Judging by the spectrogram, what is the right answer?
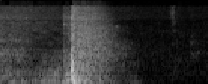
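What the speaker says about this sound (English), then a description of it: "Let me just put this in my drawers." A single short thud of a bedroom drawer being pushed shut, close and fairly loud, with a little rustle before it and then silence.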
